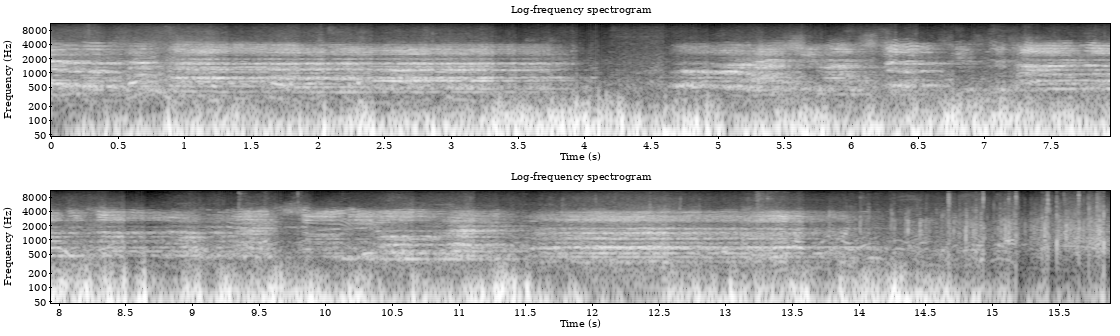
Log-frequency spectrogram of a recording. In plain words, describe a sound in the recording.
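A man's voice comes through loudspeakers in the open air, far from the listener.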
